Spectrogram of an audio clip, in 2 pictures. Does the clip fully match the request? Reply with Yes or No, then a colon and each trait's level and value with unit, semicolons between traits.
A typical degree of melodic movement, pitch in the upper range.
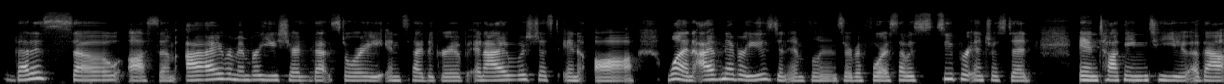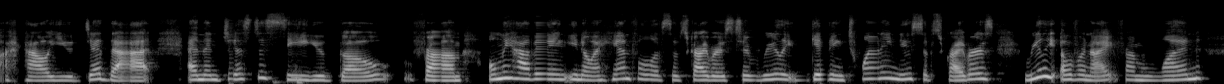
Yes: average, 3.8 semitones; high, 200 Hz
